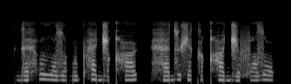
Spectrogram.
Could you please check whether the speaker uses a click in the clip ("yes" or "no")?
no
